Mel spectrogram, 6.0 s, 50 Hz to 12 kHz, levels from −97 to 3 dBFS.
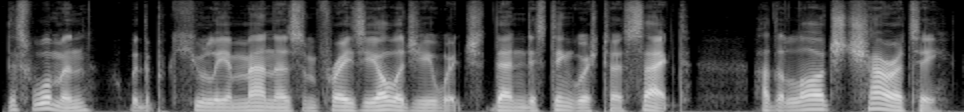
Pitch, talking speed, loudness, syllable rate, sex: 110 Hz, 170 wpm, -19 LUFS, 5.7 syllables/s, male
